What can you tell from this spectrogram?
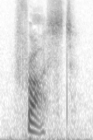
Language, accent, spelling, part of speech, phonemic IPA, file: English, US, frost, noun / verb, /fɹɔst/, En-us-frost.ogg
- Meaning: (noun) A cover of minute ice crystals on objects that are exposed to the air. Frost is formed by the same process as dew, except that the temperature of the frosted object is below freezing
